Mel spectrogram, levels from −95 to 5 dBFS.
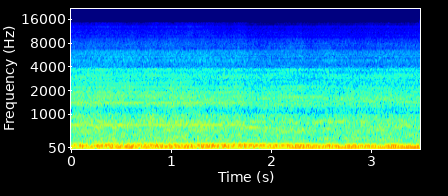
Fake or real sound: fake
